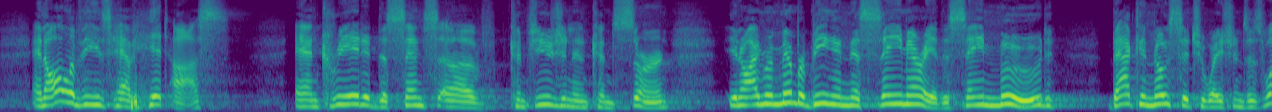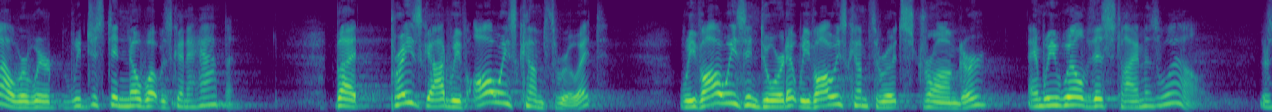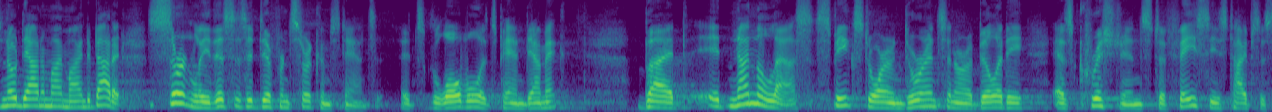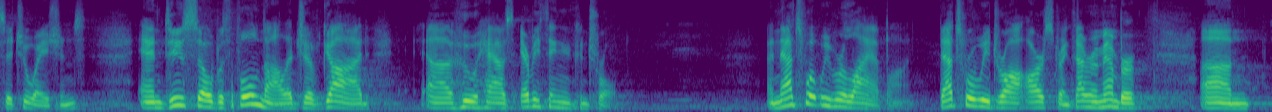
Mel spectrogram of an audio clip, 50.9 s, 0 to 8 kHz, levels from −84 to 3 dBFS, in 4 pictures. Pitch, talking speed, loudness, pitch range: 170 Hz, 160 wpm, -20 LUFS, 145-205 Hz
